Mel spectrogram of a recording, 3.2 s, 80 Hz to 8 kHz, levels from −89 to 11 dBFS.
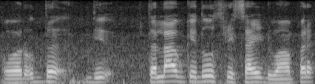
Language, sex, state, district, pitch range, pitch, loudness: Hindi, male, Rajasthan, Bikaner, 145-175 Hz, 165 Hz, -15 LUFS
